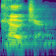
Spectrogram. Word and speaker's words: Kocher: I stood up to those bullies by changing the pronunciation of my last name. This is totally true. I said, "I'm not Kocher anymore, I'm Kocher".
